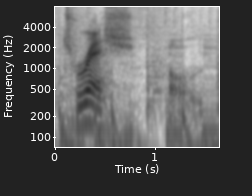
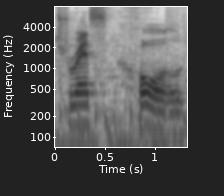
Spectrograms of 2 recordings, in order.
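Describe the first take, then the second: First: The s and h blend into one sh. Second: The s and h are said separately. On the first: The speaker calls it right. "so you pronounce the the S H" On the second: The speaker calls it wrong. "it's not threshold"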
